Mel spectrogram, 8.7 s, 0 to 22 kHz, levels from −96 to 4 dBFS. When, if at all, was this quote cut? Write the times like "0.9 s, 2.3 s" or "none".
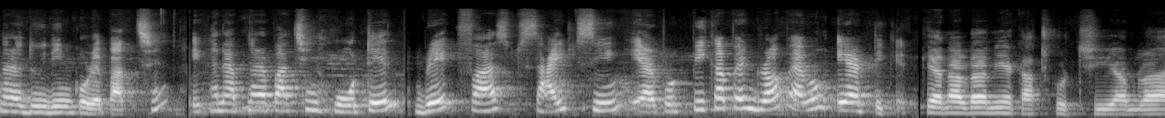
1.3 s, 3.1 s, 6.9 s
